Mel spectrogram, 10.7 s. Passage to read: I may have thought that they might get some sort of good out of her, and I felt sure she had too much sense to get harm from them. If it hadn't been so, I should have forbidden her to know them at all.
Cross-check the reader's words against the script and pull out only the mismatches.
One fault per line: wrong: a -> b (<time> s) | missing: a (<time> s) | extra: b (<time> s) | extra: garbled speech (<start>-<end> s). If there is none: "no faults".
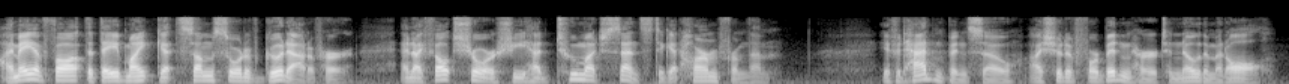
no faults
